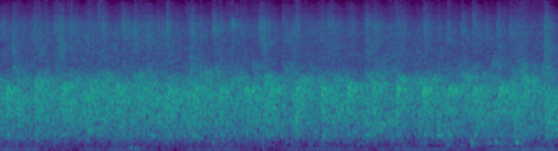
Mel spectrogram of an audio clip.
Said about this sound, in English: First of all, with regards to announcements, I'd like to give another rounding applause for our bell choir and our choirs who performed this morning with that beautiful music.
